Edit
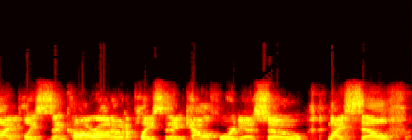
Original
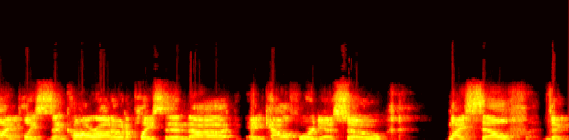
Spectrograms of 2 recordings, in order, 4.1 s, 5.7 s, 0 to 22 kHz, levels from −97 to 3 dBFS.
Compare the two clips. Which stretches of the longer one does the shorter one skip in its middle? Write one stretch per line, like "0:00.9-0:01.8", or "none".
0:01.6-0:02.4
0:04.0-0:04.4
